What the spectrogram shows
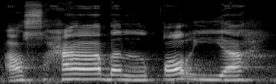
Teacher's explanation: তো এখানে থামলে লাস্ট হরফ যেহেতু গোলতা, গোলতায়ের উপরে থামলে গোলতাকে হা বানিয়ে সাকিন করে পড়তে হয়।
